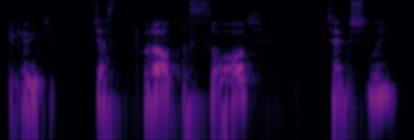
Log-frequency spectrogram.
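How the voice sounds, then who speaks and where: Gravelly, husky man thinking aloud. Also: a little high, a bit bright. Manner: halting, thinking aloud, short remarks. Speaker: gamer playing through a game. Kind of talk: casual let's-play commentary.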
